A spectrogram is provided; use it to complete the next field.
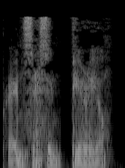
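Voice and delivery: croaking demon voice with croaked-out words. Reading a story, the kneeling captain addresses the princess in a croaking voice. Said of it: "it croaks".

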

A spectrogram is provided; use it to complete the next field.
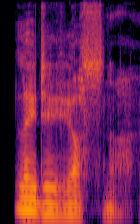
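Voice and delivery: plain reading voice

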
